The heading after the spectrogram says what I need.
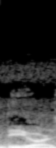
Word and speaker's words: Dior: Apparently Mbappé, all he wears is Dior, Dior, Dior. So right across the street right there, we have Dior. The proper way to say it is Dior.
